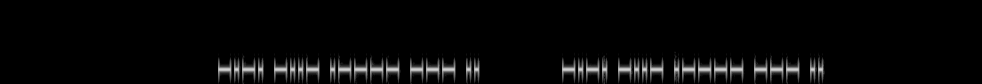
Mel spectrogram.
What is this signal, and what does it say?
Morse code, heard as a keyed tone, about 29 wpm, 700 Hz. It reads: CX1OI CX1OI
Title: DXCC-100 Call Signs - 5 Characters - Repeated 2x - 30wpm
